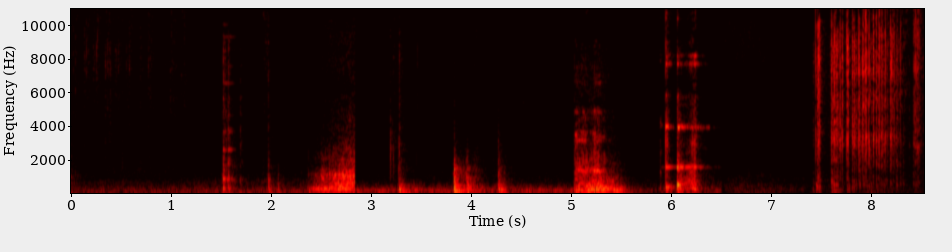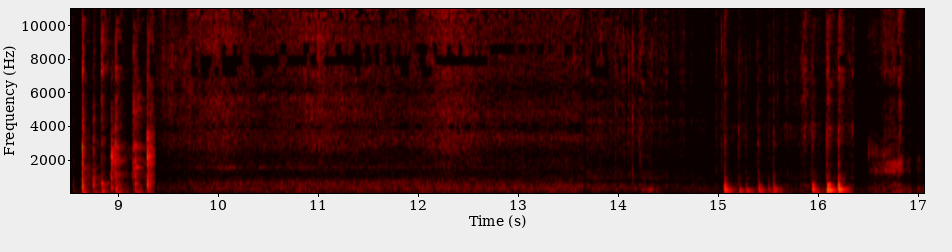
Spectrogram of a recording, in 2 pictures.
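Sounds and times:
beads pouring into glass jar: 0:09.4 - 0:16.0.

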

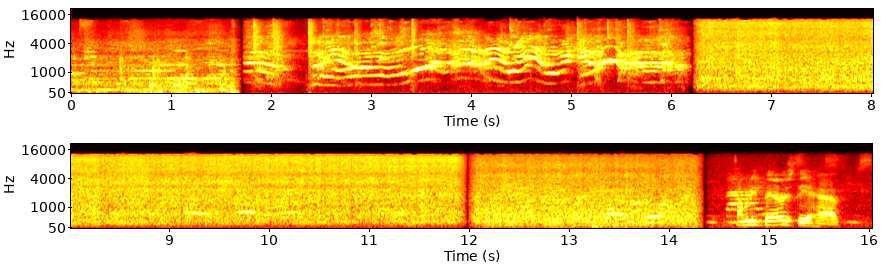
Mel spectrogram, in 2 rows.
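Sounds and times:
water and wind rushing: 0:06.2 - 0:14.4.

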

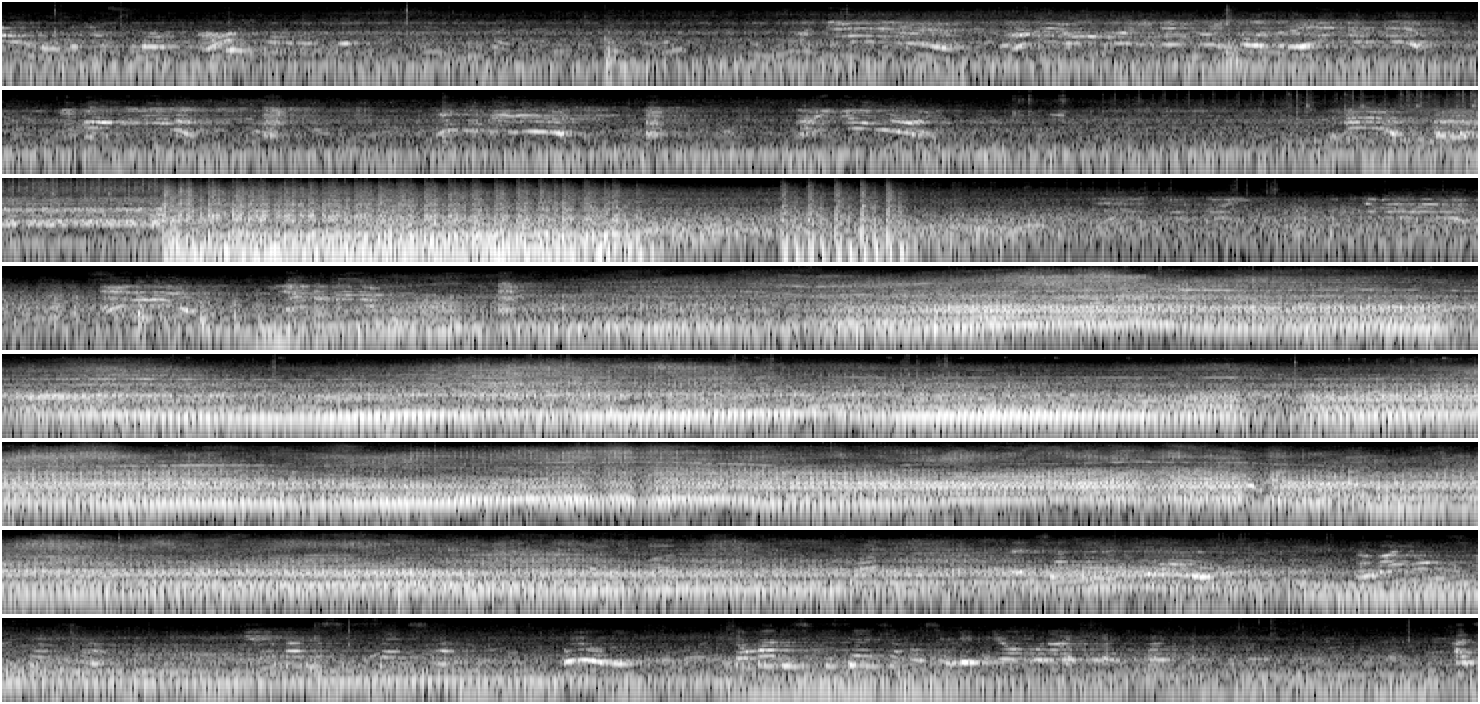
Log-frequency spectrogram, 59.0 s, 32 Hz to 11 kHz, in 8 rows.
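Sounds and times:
tracked vehicle diesel engine: 0:00.0 - 0:59.0.

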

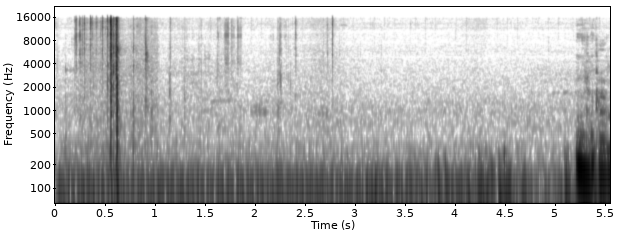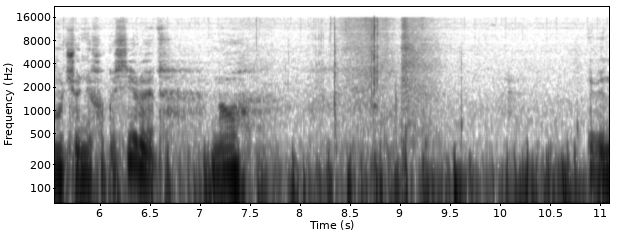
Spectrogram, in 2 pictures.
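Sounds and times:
pruning shears snapping cane: 0:00.0 - 0:02.8.

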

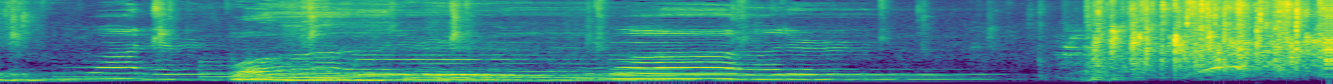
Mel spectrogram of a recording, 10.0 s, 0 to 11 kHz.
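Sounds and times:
voices singing in harmony: 0:00.0 - 0:07.4
clapping: 0:08.1 - 0:10.0.

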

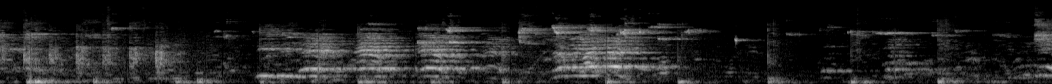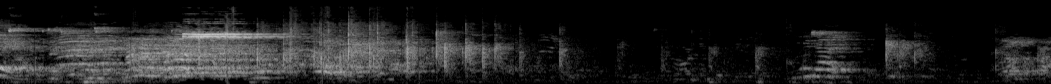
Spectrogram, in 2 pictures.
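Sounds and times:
players shouting: 0:11.0 - 0:14.0
referee's whistle: 0:12.3 - 0:13.7.

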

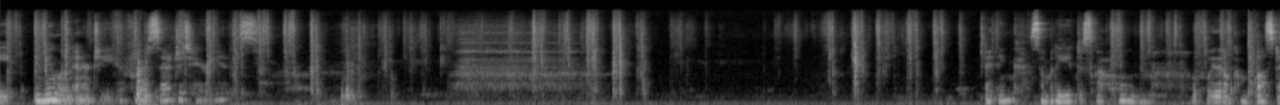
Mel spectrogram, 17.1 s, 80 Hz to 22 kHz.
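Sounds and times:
soft card rustle: 0:00.0 - 0:06.0, 0:07.0 - 0:09.6, 0:10.2 - 0:13.3, 0:14.4 - 0:17.0
cards snapping while shuffled: 0:07.1 - 0:09.2, 0:11.0 - 0:12.6.

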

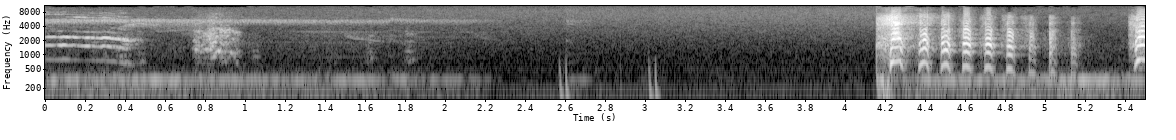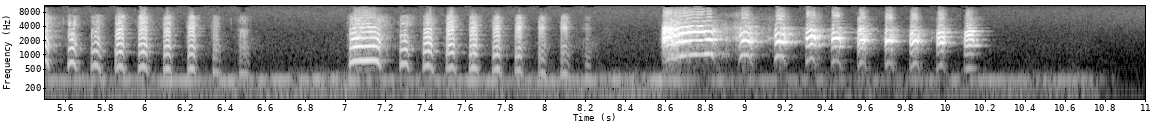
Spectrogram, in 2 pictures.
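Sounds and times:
steady low tone: 0:00.0 - 0:11.0
high-pitched witch's cackle: 0:04.2 - 0:10.3.

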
